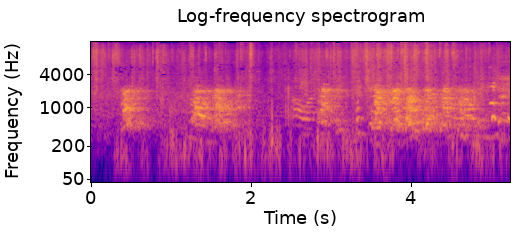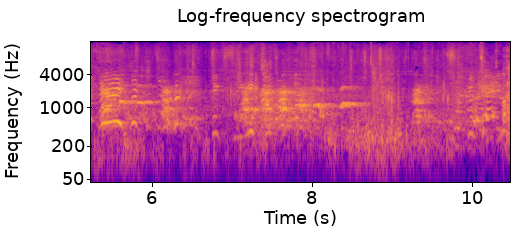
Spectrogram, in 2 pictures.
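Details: Irish Wolfhound puppies about 16 weeks old, a female visiting her sister and brothers after seven weeks living in a new home; repeated whiny, yelping vocal bursts in short runs, with women talking and laughing throughout.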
